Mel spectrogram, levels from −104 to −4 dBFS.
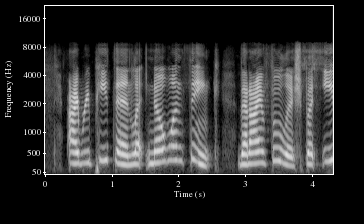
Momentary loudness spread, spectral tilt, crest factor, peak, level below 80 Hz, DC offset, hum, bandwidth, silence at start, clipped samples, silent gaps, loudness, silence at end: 8 LU; -3 dB/octave; 20 dB; -4 dBFS; -70 dBFS; under 0.1%; none; 9 kHz; 0.35 s; under 0.1%; none; -23 LUFS; 0 s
